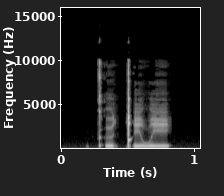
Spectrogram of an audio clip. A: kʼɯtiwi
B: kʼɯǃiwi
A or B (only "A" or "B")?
B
